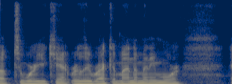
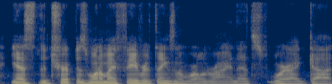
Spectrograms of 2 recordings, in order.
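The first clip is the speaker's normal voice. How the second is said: plain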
